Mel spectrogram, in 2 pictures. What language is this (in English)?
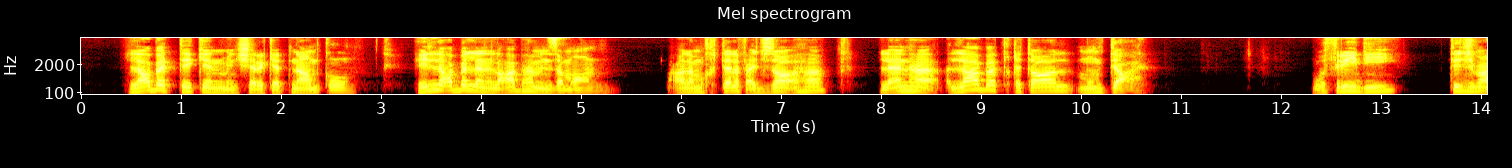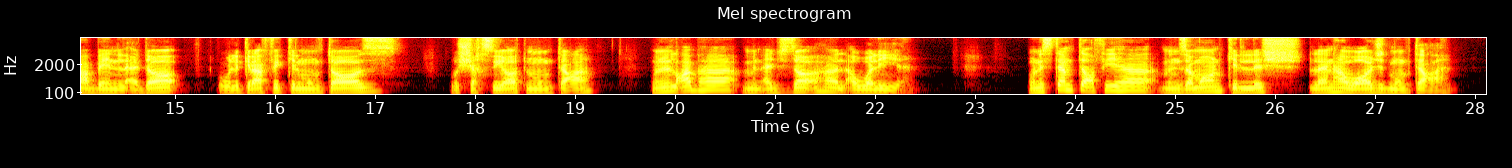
Baharna Arabic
